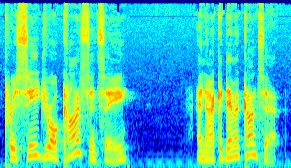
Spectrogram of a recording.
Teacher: You need to have a longer pause. Your tone before the pause should go up slightly.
